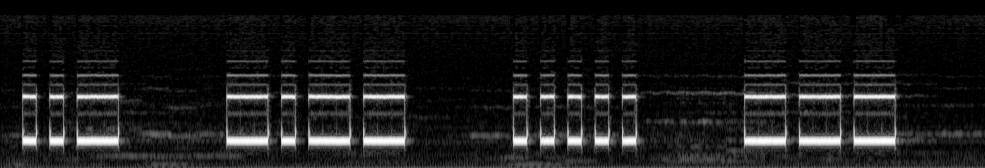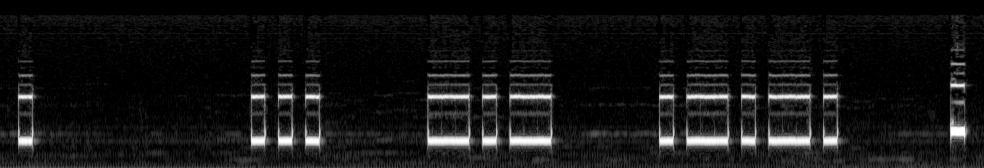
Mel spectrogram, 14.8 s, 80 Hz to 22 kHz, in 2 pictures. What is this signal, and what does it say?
Morse code, heard as a keyed tone, about 12 wpm, spaced as for 7 wpm, 720 Hz. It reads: UY5OE SK<AR>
